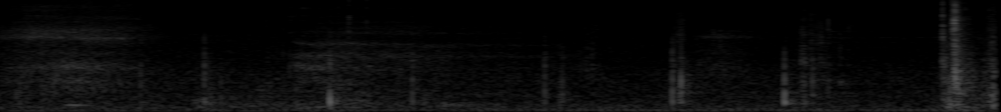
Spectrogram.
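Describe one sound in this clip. Footsteps thud on a floor.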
